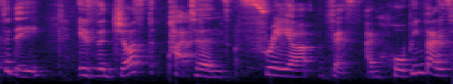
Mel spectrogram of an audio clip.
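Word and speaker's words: Freja: is how it's pronounced it is spelled f re e j a I'm going to go ahead and assume that J is pronounced like a y I'm going to pronounce it Freya you guys when I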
